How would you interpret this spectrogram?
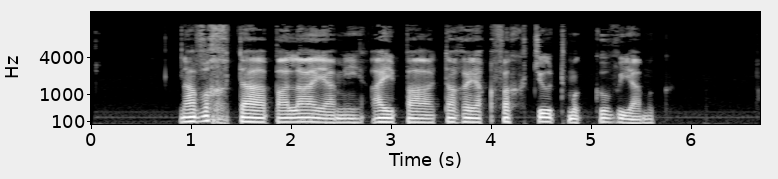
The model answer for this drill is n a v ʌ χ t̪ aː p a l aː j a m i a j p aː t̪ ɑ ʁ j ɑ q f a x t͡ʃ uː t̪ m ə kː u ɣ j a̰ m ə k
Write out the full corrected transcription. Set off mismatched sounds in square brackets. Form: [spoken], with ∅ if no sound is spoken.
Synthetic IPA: n a v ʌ χ t̪ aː p a l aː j a m i a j p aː t̪ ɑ ʁ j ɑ q f a x t͡ʃ uː t̪ m ə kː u [v] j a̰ m ə k

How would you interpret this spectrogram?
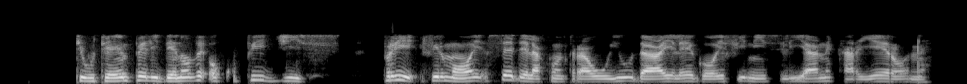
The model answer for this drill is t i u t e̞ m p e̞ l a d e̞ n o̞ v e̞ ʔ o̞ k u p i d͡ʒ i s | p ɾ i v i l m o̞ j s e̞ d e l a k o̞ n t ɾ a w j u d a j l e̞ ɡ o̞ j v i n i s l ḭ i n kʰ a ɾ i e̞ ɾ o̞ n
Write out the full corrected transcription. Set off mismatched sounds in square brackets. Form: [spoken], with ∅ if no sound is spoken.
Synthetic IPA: t i u t e̞ m p e̞ l [i] d e̞ n o̞ v e̞ ʔ o̞ k u p i d͡ʒ i s | p ɾ i [f] i l m o̞ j s e̞ d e l a k o̞ n t ɾ a w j u d a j l e̞ ɡ o̞ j [f] i n i s l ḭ [a] n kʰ a ɾ i e̞ ɾ o̞ n

